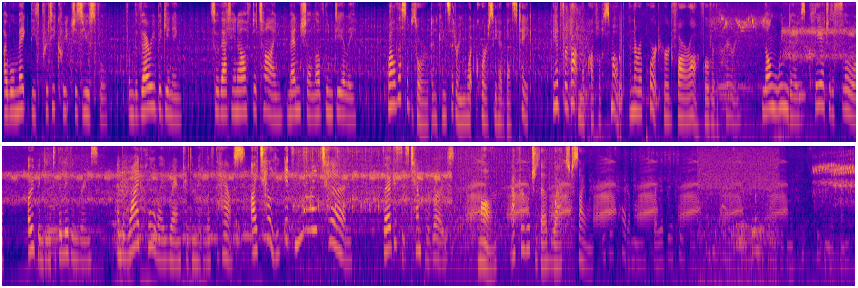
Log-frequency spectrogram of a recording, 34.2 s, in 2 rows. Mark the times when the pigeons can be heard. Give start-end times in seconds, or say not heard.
11.2-13.2, 30.9-32.6.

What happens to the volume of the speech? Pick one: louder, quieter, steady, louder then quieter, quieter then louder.
quieter.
